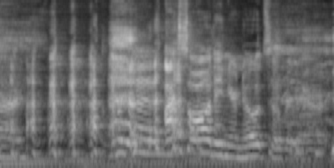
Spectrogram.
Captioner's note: laughter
